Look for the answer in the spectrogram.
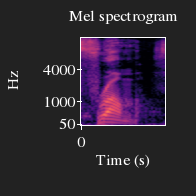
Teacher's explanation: La R de from genera una U.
